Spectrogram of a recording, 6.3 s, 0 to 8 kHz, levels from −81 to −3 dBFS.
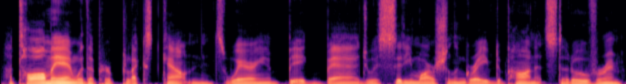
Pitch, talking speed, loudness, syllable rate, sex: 115 Hz, 190 wpm, -20 LUFS, 5.4 syllables/s, male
